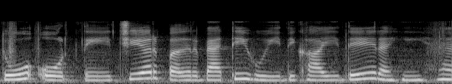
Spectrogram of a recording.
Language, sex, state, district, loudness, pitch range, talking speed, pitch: Hindi, female, Punjab, Fazilka, -16 LUFS, 195-230 Hz, 130 wpm, 205 Hz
